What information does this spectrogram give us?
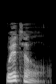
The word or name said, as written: whittle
